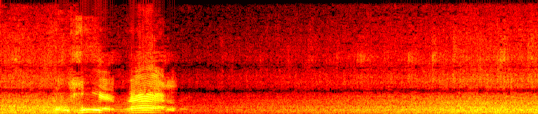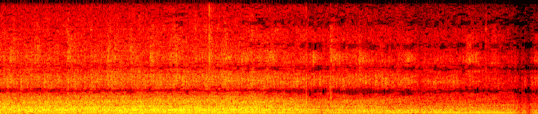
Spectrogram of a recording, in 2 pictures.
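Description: A truck engine idles with a steady mechanical rattle and knock, close and continuous for several seconds after a brief spoken moment at the start.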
